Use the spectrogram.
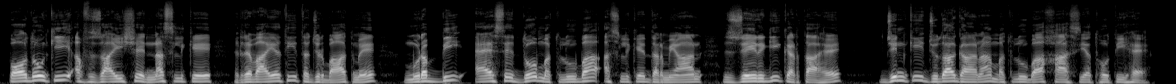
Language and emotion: Urdu, neutral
